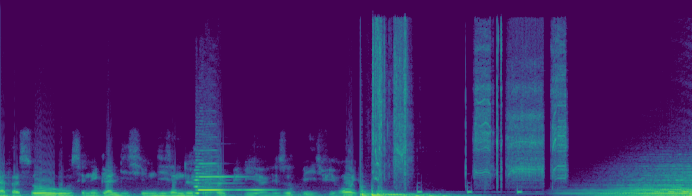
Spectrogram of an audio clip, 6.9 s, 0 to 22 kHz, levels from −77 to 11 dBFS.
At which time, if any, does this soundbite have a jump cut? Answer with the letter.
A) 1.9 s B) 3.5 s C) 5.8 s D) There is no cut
B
